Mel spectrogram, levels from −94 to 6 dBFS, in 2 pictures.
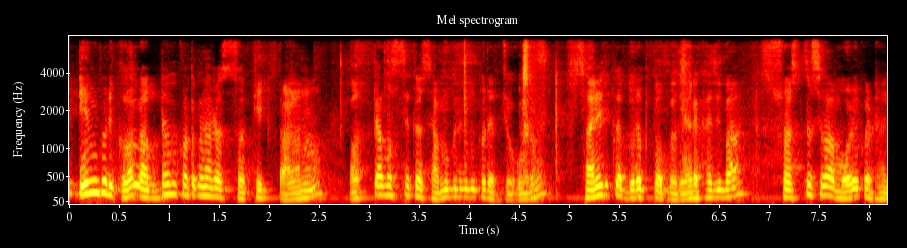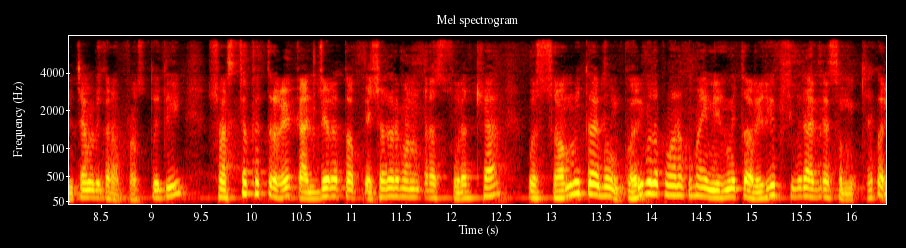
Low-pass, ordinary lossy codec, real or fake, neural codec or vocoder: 7.2 kHz; none; fake; codec, 44.1 kHz, 2.6 kbps, DAC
